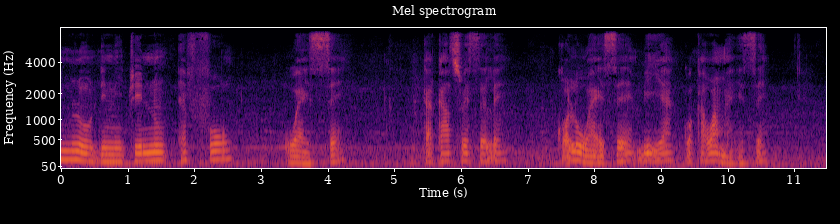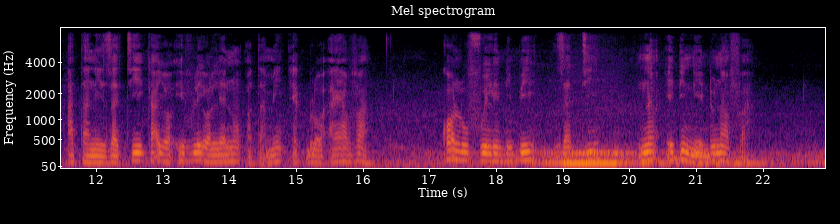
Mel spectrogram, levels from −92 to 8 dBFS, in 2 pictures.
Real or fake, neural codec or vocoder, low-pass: real; none; 7.2 kHz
